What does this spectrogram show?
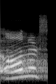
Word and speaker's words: honor: Now, in this kind of a field where you are a scientist, your honor, okay, the H is silent there.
